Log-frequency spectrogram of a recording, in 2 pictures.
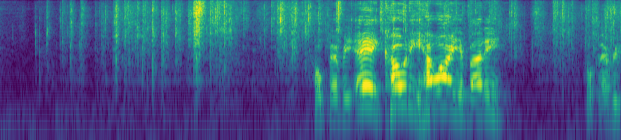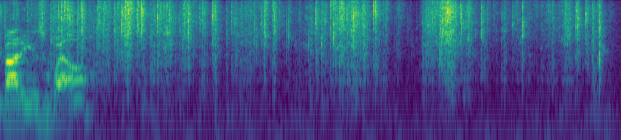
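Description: A foil wrapper crinkles and rustles in someone's hands.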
